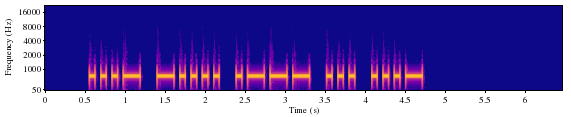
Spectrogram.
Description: Morse code, heard as a keyed tone, about 17 wpm, 700 Hz. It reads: V6JSV
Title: Five Challenging Letter-Number Combinations 17wpm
